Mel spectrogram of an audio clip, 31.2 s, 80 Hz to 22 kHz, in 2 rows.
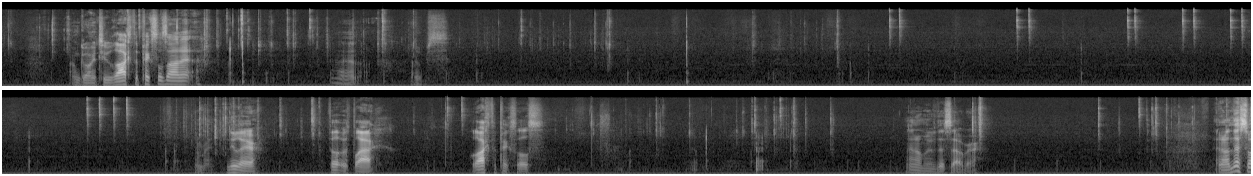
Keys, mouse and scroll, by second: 0.0 ctrl+d, 1.8 click, 3.2 v, 4.8 click, 5.0 ctrl+z, 6.1 ctrl+alt+z, 6.5 ctrl+alt+z, 6.8 ctrl+alt+z, 7.5 ctrl+alt+z, 9.9 ctrl+alt+z, 11.3 click, 12.9 click, 14.2 click, 15.0 click, 15.5 click, 16.9 click, 17.2 click, 18.3 ctrl+shift+n, 18.7 Return, 19.4 alt+BackSpace, 21.4 click, 23.7 ctrl+d, 24.8 v, 29.9 shift+click.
